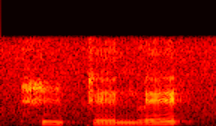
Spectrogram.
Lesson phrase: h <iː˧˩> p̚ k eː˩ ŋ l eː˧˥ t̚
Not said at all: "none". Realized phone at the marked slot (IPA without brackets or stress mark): iː˧˩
